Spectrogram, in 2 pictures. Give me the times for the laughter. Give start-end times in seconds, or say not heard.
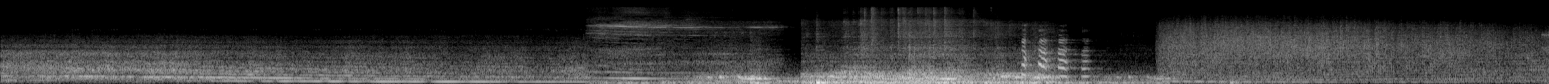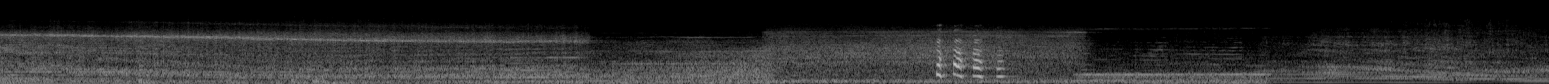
10.2-10.9, 24.9-25.6.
